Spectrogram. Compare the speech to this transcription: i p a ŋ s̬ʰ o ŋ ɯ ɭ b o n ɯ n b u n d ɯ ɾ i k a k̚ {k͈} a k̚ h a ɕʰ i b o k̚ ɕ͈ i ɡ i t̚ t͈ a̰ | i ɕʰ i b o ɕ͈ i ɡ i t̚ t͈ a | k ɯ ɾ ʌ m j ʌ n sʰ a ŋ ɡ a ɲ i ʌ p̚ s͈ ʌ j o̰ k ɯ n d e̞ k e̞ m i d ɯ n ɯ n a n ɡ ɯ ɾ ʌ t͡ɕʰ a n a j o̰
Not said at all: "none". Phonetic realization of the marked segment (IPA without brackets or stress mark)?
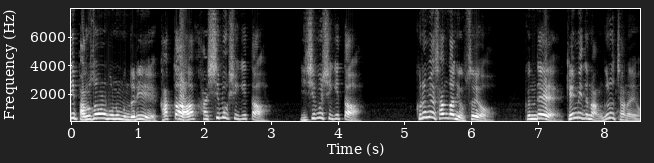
k͈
